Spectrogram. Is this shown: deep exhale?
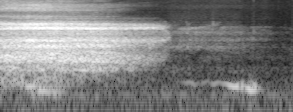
yes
